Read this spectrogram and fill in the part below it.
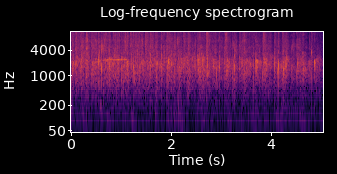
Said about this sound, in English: Final question? No? Can I have a final applause for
